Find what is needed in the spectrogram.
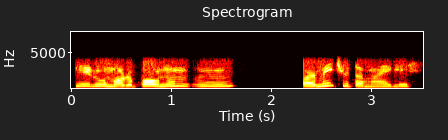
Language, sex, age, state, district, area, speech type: Nepali, female, 18-30, West Bengal, Kalimpong, rural, conversation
